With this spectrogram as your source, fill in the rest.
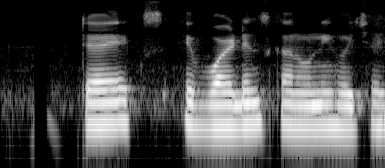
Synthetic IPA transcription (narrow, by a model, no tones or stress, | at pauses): ʈɛkseʋɔɾɖənskanuniɦojt͡ʃʰe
